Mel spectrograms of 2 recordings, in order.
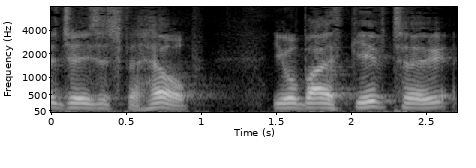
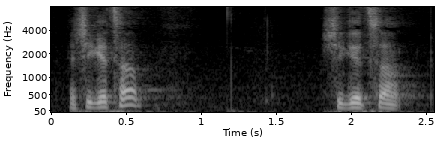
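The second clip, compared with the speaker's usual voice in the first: ordinary talk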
